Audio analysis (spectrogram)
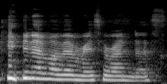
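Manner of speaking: words bubbling out on a laugh. Real, not acted. Admitting a bad memory to a co-host, laughing.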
